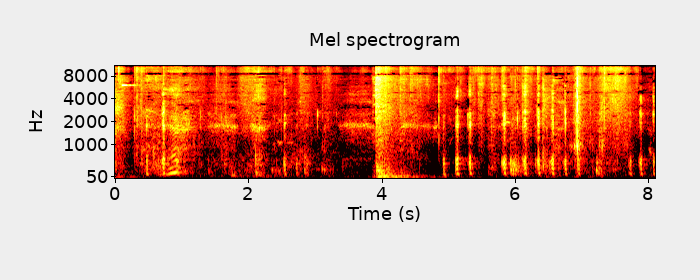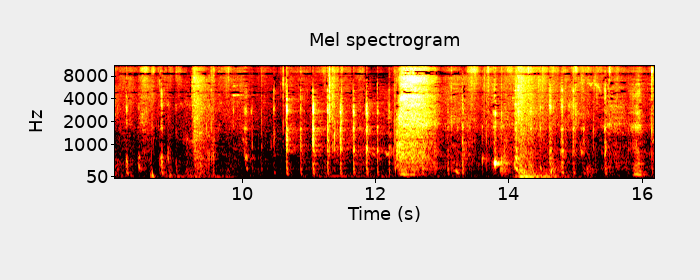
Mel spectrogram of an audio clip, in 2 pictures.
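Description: A rubbery mask peels and crinkles off a face.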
